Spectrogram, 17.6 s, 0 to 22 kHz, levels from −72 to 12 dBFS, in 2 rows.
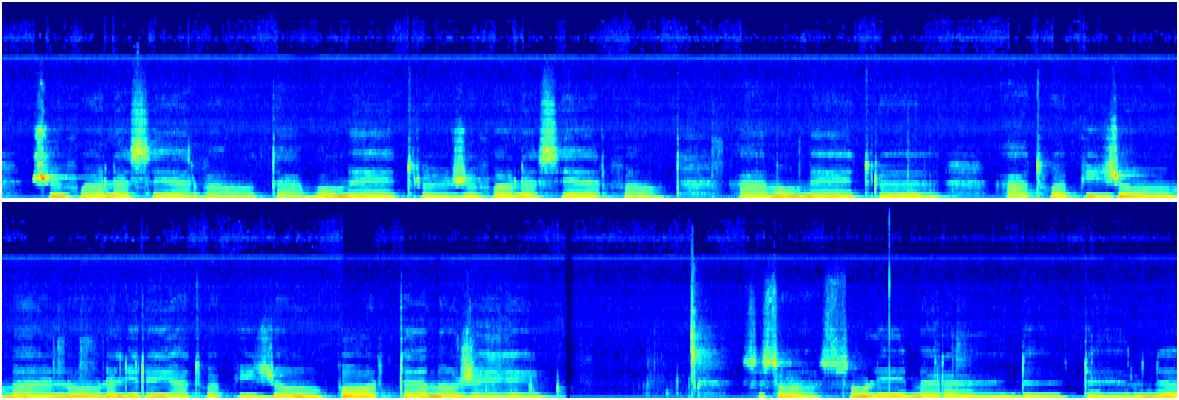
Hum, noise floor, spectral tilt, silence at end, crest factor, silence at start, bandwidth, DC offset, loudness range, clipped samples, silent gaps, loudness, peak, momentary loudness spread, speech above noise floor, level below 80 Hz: none; -47 dBFS; -5.5 dB/octave; 0 s; 14 dB; 0 s; 19.5 kHz; 0.8%; 3 LU; under 0.1%; none; -20 LUFS; -6 dBFS; 9 LU; 27 dB; -52 dBFS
